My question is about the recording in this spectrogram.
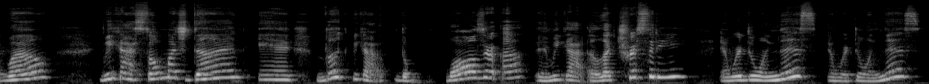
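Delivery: high-pitched mock cheery update; jovial and happy. D showing off the house to relatives, jovial and happy. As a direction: mimic her upbeat boasting, pitched well up. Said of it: "she's all jovial and happy".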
